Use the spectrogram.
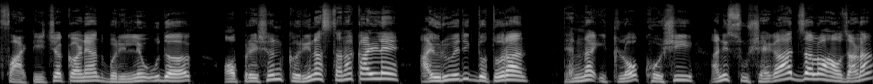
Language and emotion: Goan Konkani, happy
